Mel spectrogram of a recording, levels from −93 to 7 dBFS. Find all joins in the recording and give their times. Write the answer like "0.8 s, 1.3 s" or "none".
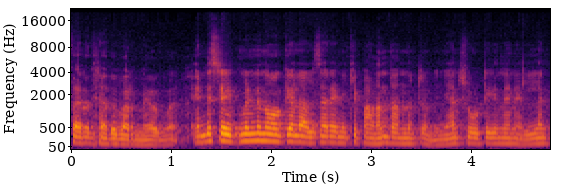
1.1 s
